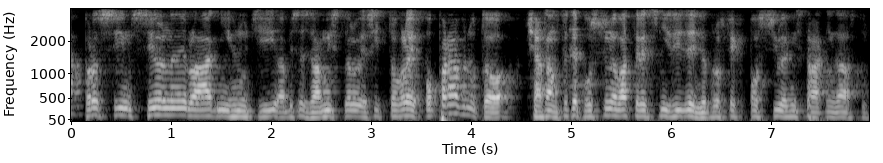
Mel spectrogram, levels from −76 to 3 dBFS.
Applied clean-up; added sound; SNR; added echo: neural mask model DeepFilterNet 3.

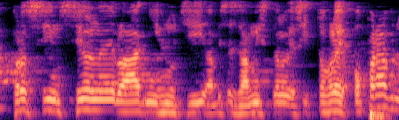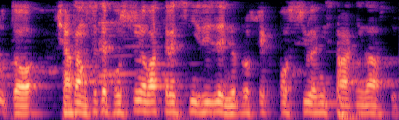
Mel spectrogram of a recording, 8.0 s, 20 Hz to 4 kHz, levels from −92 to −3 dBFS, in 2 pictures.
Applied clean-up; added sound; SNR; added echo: classical method WPE with log-MMSE.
